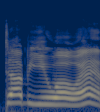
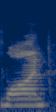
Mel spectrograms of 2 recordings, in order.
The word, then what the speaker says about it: Won: you won the game my last name is pronounced juan we both thought each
